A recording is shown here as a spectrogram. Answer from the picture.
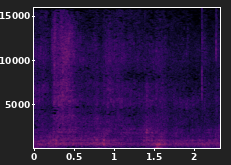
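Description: A spoon stirring a pot of eru with waterleaf greens cooking, over a steady sizzling hiss. There is a brief rustling scrape shortly after the start and a soft knock about one and a half seconds in.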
